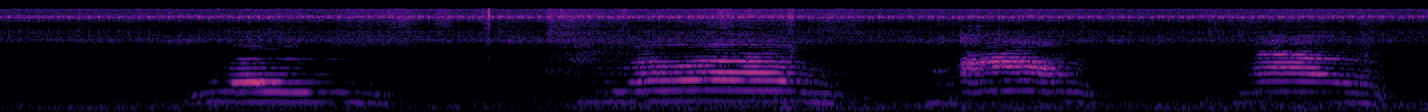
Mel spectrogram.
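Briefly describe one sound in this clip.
A woman hums long, drawn-out notes close by.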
